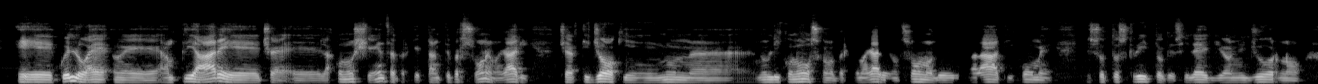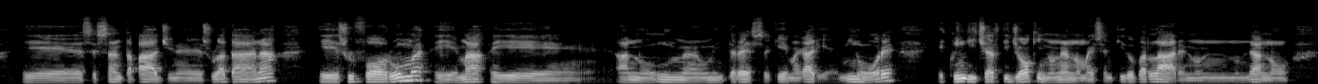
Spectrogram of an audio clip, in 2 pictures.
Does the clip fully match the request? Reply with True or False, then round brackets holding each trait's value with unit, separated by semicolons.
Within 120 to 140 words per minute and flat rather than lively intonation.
False (155 wpm; 2.3 semitones)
